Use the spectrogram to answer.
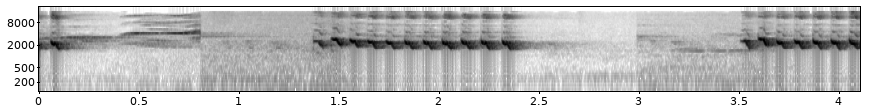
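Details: Sooty-headed bulbul (trucukan) call used to lure young wild birds: a short opening chirp, then two fast rattling bursts of pulsed, buzzy notes, the second after a brief silence.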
